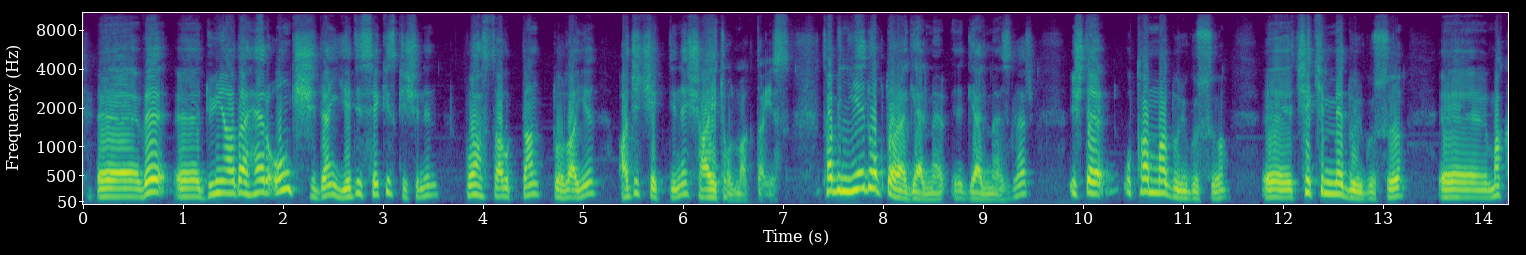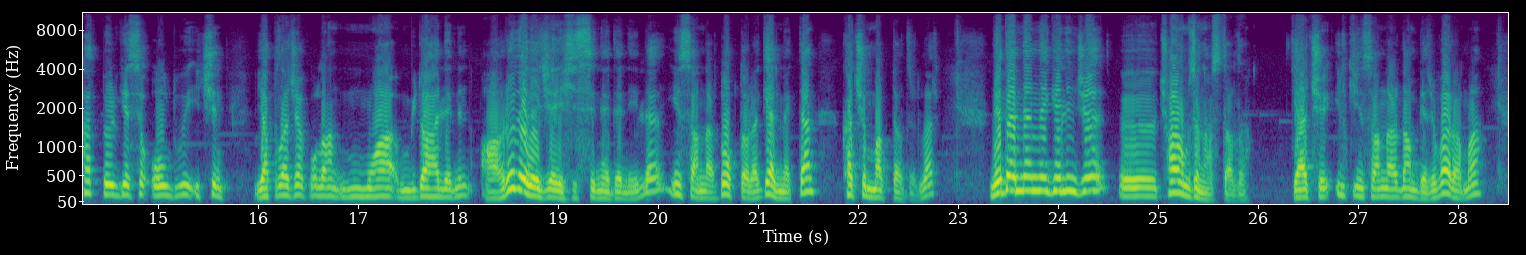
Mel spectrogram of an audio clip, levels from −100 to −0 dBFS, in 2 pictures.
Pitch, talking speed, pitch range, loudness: 150 Hz, 100 wpm, 130-195 Hz, -17 LUFS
